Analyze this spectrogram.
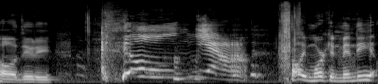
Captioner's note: gurlgles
